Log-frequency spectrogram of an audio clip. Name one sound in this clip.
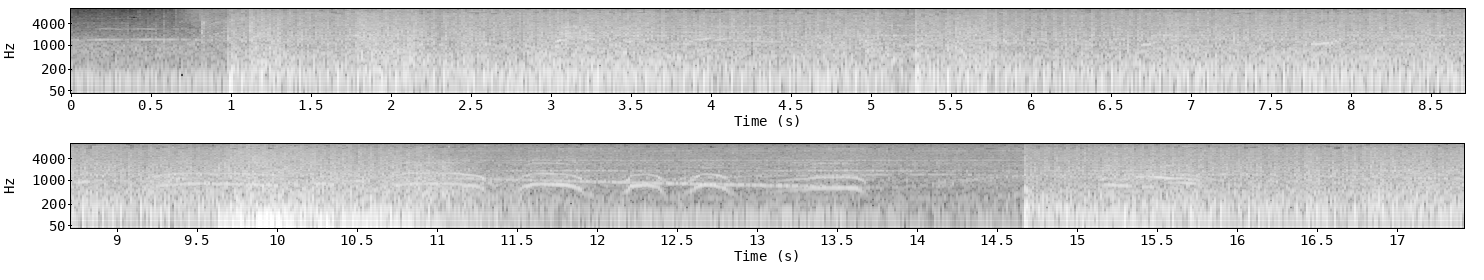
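A rotary machine gun fires in a rapid, continuous roar.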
